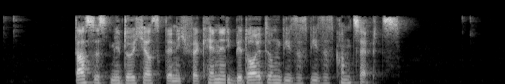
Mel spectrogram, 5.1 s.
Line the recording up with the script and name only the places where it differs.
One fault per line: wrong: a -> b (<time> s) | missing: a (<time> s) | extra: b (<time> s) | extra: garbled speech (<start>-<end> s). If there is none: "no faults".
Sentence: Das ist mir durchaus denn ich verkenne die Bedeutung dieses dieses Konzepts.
no faults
